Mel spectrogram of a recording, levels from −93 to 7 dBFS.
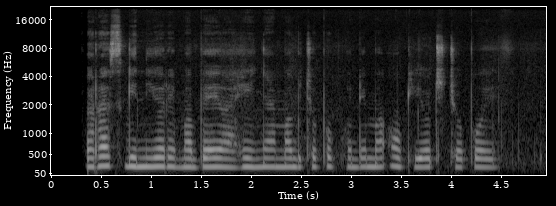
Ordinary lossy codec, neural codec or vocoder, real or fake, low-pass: none; none; real; none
